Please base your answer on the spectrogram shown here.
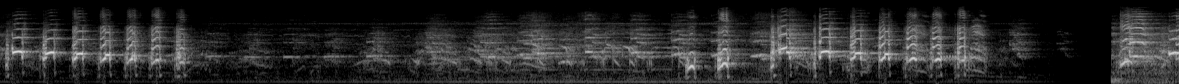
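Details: Song of a red-legged seriema in Mato Grosso: quick, loud, harsh yelps in rhythmic bursts, interrupted by softer chattering notes, then rising again into strident repeated cackles before a brief cut.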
